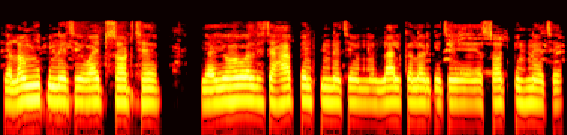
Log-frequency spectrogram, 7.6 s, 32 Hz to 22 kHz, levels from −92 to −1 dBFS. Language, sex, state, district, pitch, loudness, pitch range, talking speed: Maithili, male, Bihar, Madhepura, 160 Hz, -18 LUFS, 155-165 Hz, 180 wpm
